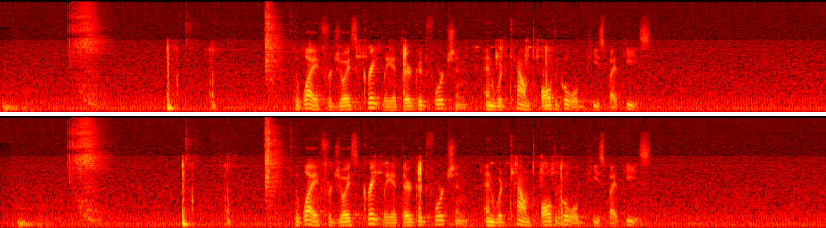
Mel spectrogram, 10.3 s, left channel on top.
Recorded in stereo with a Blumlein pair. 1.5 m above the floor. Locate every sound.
0.8 s tape being pulled: 10° right, 6 m
3.7 s a man speaking: 5° right, 0.6 m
